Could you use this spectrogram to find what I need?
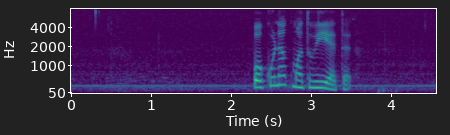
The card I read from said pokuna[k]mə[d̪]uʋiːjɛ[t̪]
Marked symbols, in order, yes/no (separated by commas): yes, no, yes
